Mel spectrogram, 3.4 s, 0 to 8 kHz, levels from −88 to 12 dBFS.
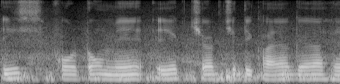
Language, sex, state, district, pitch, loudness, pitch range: Hindi, male, Uttar Pradesh, Shamli, 125 Hz, -12 LUFS, 120-130 Hz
